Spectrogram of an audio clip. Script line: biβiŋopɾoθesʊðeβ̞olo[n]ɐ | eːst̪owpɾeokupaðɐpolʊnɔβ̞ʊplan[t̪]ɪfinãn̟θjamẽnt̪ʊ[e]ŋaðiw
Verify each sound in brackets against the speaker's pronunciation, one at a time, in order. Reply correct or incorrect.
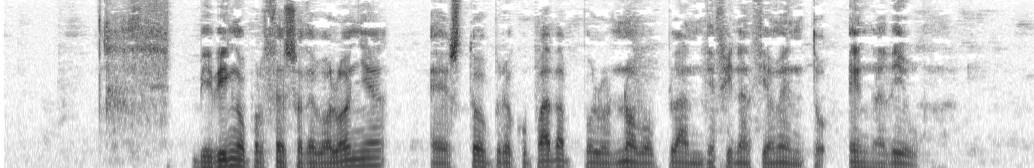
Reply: incorrect, incorrect, correct

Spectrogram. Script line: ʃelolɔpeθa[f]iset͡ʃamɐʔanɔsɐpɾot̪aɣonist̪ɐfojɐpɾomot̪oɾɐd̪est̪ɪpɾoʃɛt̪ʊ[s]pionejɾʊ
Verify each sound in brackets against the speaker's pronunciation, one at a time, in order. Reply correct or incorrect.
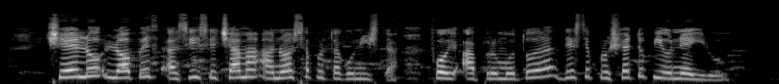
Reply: incorrect, incorrect

